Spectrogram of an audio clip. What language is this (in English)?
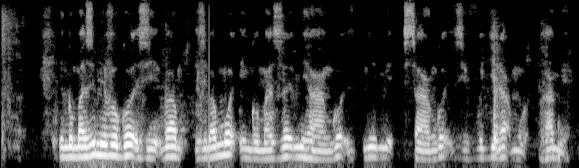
Kinyarwanda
